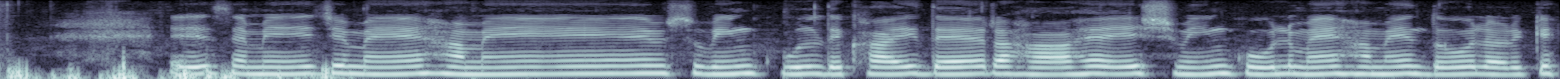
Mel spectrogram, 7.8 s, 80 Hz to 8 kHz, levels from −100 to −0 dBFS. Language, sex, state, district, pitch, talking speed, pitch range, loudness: Hindi, female, Bihar, Madhepura, 220 Hz, 125 wpm, 215-230 Hz, -17 LUFS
